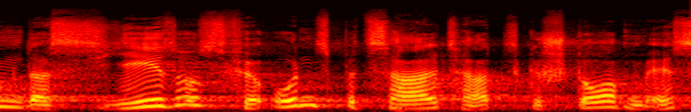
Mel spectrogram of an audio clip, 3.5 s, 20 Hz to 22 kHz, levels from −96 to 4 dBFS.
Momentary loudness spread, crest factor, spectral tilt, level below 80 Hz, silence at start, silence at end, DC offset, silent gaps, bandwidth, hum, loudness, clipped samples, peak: 6 LU; 18 dB; -4 dB/octave; -80 dBFS; 0 s; 0 s; under 0.1%; none; 14.5 kHz; none; -31 LUFS; under 0.1%; -14 dBFS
